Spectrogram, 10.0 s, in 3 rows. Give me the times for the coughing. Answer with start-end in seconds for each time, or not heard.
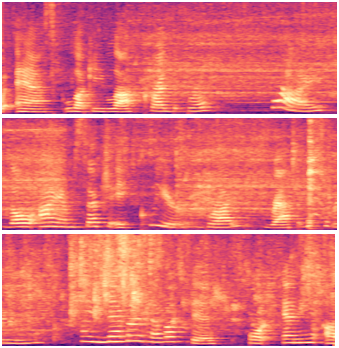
6.0-6.7.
